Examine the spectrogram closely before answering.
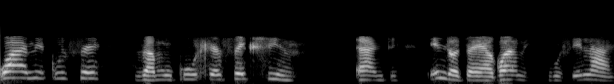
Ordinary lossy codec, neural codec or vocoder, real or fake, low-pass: none; codec, 16 kHz, 4 kbps, X-Codec, HuBERT features, trained on general audio; fake; 3.6 kHz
